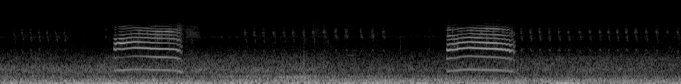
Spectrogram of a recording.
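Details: Stray cat speaking from inside bushes in cat talk, two drawn-out harmonic meows about three seconds apart, each slightly falling at the end, with a constant low rumbling hum underneath.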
